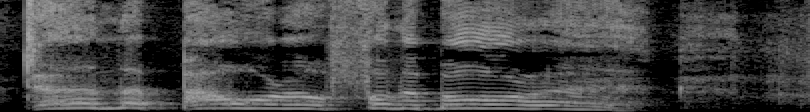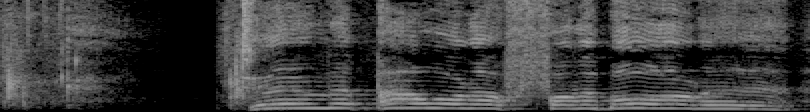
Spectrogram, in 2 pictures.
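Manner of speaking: imitated urgent holler, pitched high; retold shouting. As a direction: call it down a long tunnel. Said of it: "I'm shouting".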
